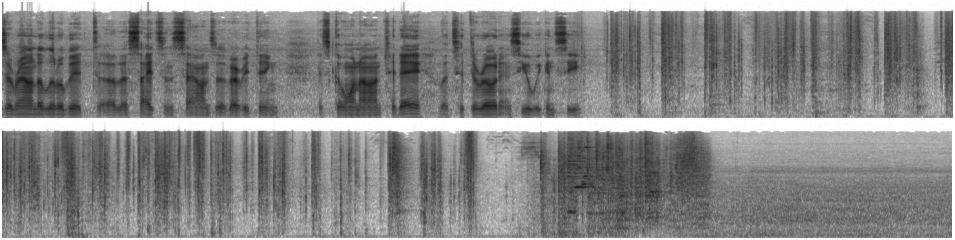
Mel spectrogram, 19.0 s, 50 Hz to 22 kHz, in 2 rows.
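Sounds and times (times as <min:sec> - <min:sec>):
plastic packages rustling and knocking: 0:05.5 - 0:16.6
metal hopper pulled shut: 0:14.6 - 0:16.7.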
